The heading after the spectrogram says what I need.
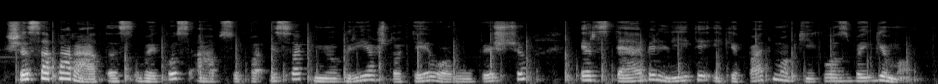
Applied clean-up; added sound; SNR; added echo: none; Run; 15 dB; none.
